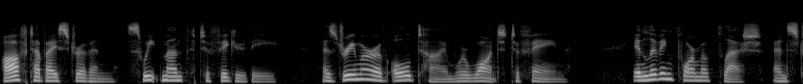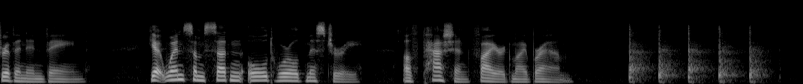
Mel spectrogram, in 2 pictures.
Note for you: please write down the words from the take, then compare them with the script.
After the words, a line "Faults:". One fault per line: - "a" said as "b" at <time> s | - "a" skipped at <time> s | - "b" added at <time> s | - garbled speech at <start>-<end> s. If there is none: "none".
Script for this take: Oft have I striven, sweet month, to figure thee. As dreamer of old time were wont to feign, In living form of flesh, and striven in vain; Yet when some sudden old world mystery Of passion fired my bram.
Oft have I striven, sweet month, to figure thee. As dreamer of old time were wont to feign, In living form of flesh, and striven in vain; Yet when some sudden old world mystery Of passion fired my bram.
Faults:
none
